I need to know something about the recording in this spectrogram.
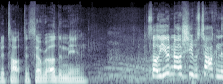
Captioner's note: audience exclaims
